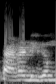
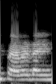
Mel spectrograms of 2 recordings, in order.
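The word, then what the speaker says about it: paradigm: बहुत सारे लोग उसको पैराडिगम बोलते हैं। पैराडाइम मतलब उसका सही प्रोनाउंसिएशन पैराडाइम ही है।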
